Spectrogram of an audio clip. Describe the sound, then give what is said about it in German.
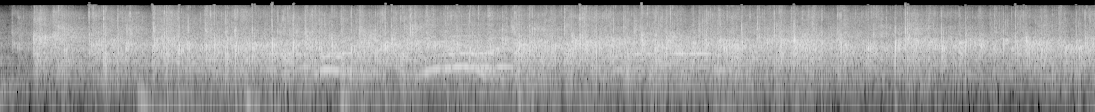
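An audience applauds steadily as a woman is invited onto the stage, a dense wash of clapping that stays loud and even throughout, with a few brief cheers or whistles rising above it. “Und ich möchte sie jetzt auf die Bühne bitten mit einem grossen Applaus.”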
